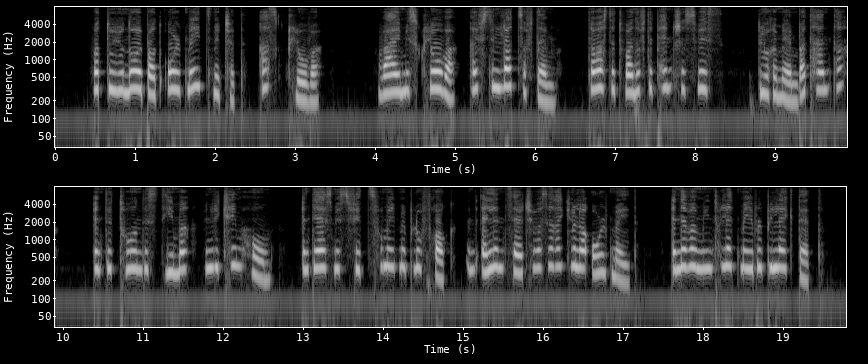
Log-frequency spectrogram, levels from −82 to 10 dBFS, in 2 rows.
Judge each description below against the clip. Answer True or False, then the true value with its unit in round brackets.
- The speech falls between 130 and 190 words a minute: False (200 wpm)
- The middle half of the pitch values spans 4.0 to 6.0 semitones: False (3.3 semitones)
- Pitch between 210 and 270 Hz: False (315 Hz)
